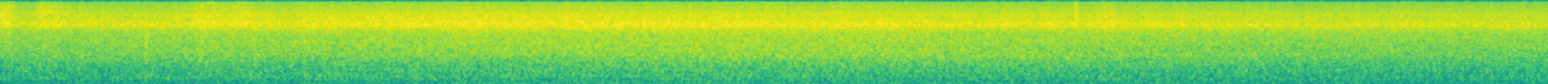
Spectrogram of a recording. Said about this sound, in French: Car la météo est plutôt mauvaise. Beaucoup de vent.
